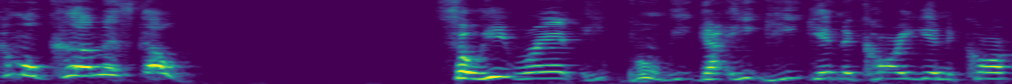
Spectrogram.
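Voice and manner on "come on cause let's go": high, urgent, raised voice. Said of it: "And I'm like".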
